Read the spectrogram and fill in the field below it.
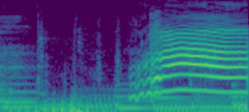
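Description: A grumpy house cat lets out a single loud, drawn-out meow that rises and holds, close by, following some low background rustle, with no one talking over it.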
